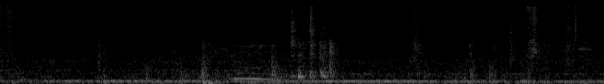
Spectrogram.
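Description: Quiet room with a steady low hum, a few faint clicks and soft rustles of fabric being handled, and a brief low murmur about two seconds in.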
